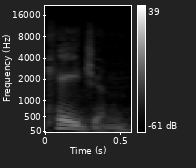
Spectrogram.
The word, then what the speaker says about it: Cajun: It's not Cahoon, it's pronounced Cajun.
